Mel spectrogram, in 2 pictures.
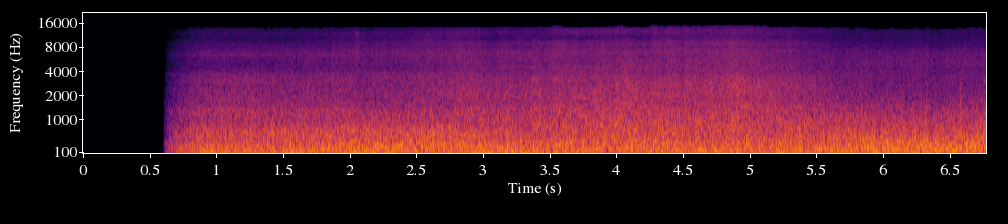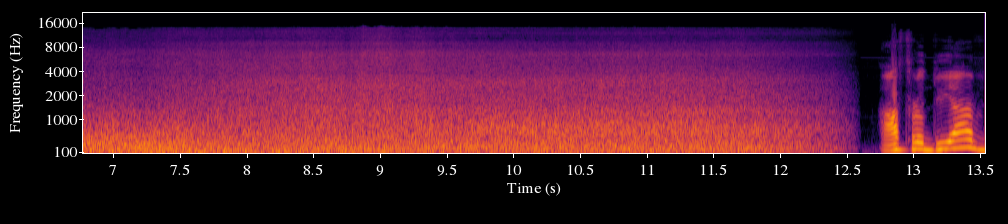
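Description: Rough sea waves crash and roar steadily.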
